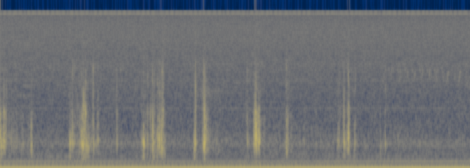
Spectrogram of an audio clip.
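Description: Footsteps rustling and snapping through leafy undergrowth, about a dozen irregular short steps, over a steady low hum.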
